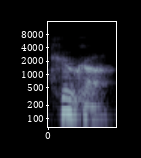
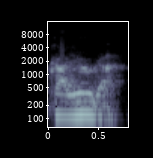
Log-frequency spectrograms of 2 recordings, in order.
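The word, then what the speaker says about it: Keuka: to Cuca Lake and that's pronounced Cuca not cuga or canadaa or skinny Atlas all the other names you can't pronounce it's CCA and it's Hammond Sports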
